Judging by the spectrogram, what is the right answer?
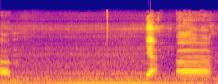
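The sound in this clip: Steady low car engine drone runs throughout, with a brief higher, rising vocal-like sound near the end.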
